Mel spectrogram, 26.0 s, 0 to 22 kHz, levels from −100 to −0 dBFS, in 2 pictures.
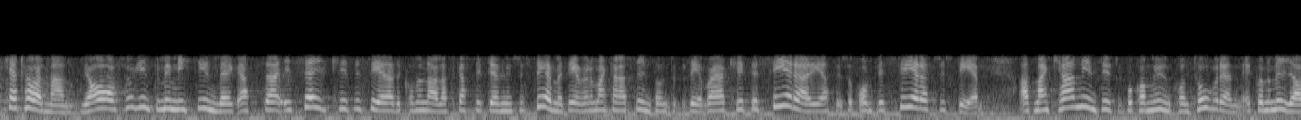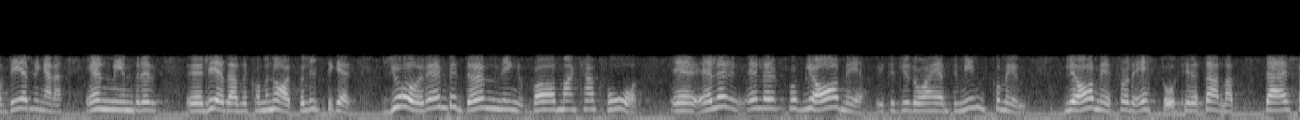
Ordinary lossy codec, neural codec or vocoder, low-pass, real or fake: Opus, 16 kbps; codec, 16 kHz, 4 kbps, FunCodec, trained on LibriTTS, 50 frames a second; 3.6 kHz; fake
